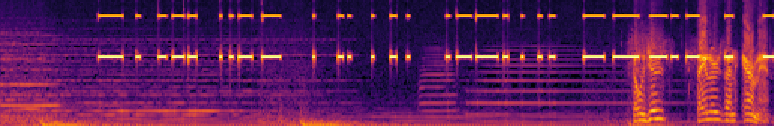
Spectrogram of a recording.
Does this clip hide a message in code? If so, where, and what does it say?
No, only beeps of irregular length.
